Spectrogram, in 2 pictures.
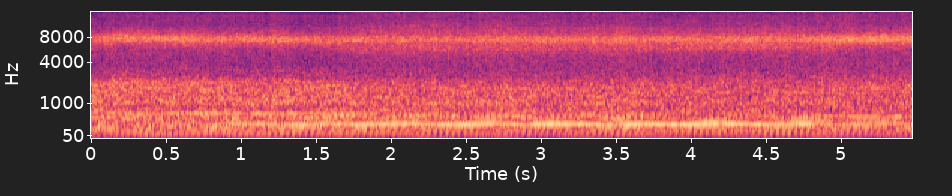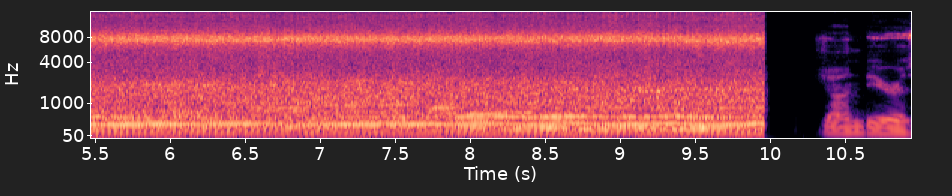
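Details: Craftsman Eager 1 self-propelled mower, first start of season in cold weather, running to warm up before an oil change (debris fell in engine): steady even buzz, constant pitch, no stumbles or knocks.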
